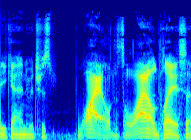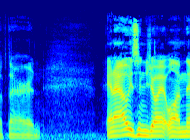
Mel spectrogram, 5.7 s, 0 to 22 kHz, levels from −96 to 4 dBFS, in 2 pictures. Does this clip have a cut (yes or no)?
no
